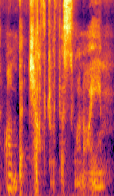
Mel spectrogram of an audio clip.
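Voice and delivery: soft, whispery admission of pride; quietly chuffed, almost whispered; hushed confession. Real, not acted. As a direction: confide it under your breath. Confides pride after promising less showing-off.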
